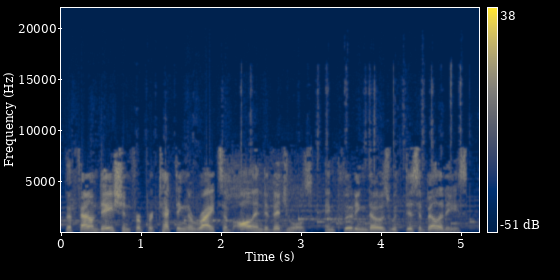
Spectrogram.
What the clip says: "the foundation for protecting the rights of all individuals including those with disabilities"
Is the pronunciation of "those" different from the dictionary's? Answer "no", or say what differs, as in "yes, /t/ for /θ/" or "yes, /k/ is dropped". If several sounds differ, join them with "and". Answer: no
